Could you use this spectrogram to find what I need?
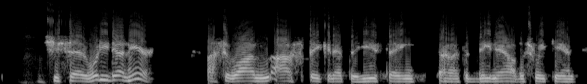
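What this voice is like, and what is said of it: Texan accent. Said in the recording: “I'm from Texas. She said, Yeah, I can tell by the accent.”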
